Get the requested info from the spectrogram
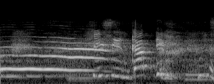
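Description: A long, high, drawn-out vocal wail that slides up, holds and slowly falls, over background music with sustained low chords.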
